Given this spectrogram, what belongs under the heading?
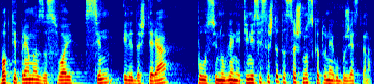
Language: Bulgarian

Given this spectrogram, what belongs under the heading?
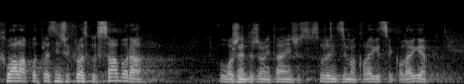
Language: Croatian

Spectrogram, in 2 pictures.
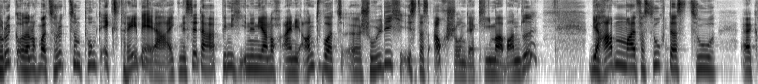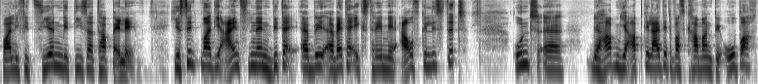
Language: German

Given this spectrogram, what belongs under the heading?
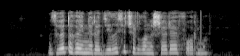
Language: Belarusian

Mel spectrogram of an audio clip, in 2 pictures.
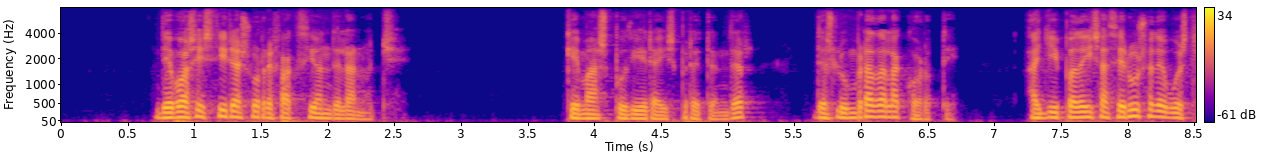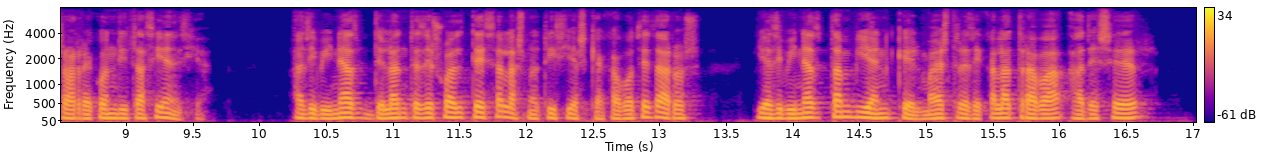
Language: Spanish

